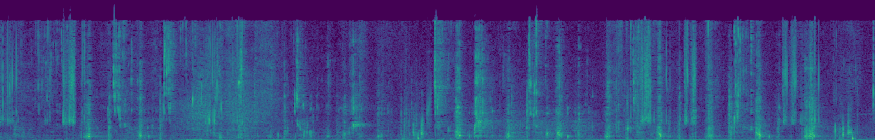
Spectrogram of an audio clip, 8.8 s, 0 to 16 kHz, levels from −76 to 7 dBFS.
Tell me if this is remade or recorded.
recorded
